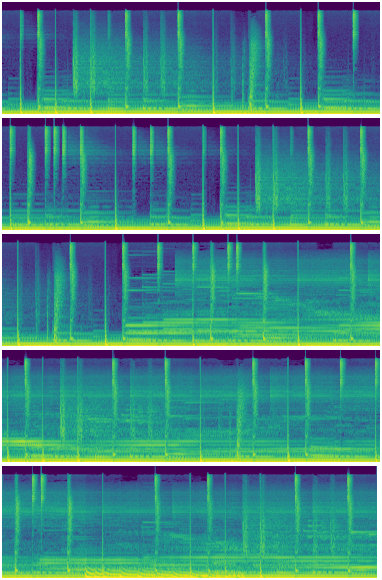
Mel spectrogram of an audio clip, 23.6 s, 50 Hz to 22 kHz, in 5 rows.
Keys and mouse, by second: 3.4-4.6 right drag, 5.4 s, 6.3-7.5 right drag, 7.8 click, 8.9 s, 11.2 click, 13.3 KP_1, 14.6 s, 14.9 x, 18.3 click, 19.8 middle click, 21.7-22.9 middle drag, 23.3 ctrl+z.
